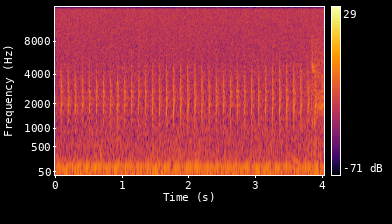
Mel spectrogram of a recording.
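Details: Hammarlund HQ-180 receiver audio-stage motorboating with steady putt-putt pulsing of about seven beats a second over low hum. It behaves differently on the AM and CW detectors, and the noise limiter affects it.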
